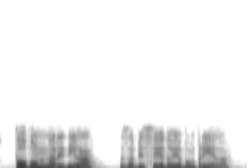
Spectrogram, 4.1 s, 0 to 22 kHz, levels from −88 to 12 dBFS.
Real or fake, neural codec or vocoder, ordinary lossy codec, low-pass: fake; codec, 16 kHz, 16 kbps, FunCodec, trained on LibriTTS, 50 frames a second; Opus, 16 kbps; 5.4 kHz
